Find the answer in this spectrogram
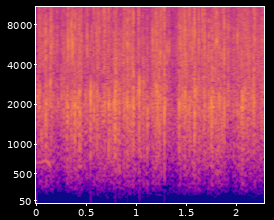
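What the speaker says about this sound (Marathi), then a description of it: "जोरदार टाळ्या होऊन जाऊ दे" A studio audience at a televised women's game show bursts into hearty applause, a dense, steady clatter of many hands clapping for a few seconds with no talk over it.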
